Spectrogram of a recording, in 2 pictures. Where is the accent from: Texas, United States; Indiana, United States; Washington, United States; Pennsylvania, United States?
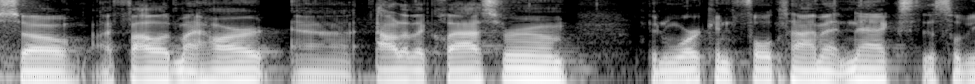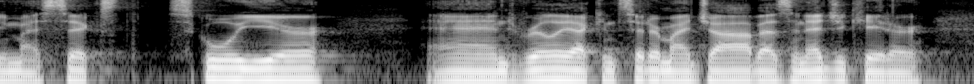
Pennsylvania, United States; Delaware County; I grew up in Delaware County, Pennsylvania, so shout out to Delco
